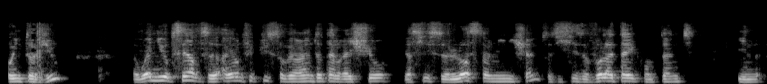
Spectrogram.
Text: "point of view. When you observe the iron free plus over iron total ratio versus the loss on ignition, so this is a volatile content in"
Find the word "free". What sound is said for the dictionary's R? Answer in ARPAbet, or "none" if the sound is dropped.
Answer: none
